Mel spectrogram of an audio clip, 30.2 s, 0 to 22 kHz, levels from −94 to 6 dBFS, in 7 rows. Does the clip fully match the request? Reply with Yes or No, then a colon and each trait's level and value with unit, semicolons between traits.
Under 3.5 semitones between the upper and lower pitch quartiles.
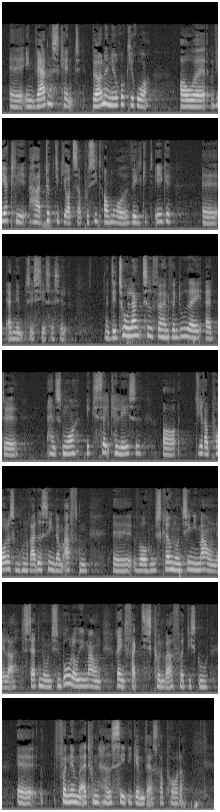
Yes: average, 2.9 semitones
